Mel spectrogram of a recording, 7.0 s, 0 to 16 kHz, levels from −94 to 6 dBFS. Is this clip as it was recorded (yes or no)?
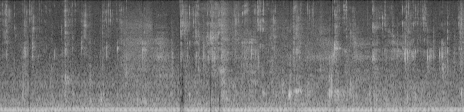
yes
